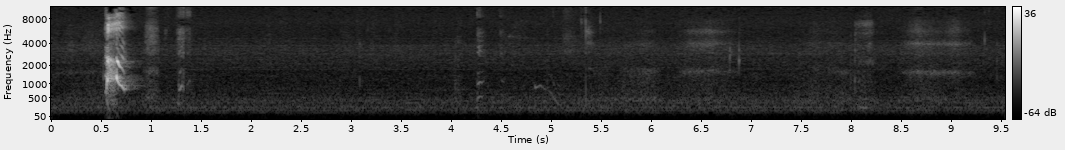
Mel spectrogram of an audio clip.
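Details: A hiccup: a sharp catch of breath followed by a few faint, jerky gulps in a quiet room; hiccups.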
